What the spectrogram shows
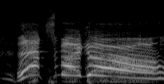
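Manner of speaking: raucous, shrill, very high, very loud scream. Narrator voices a rowdy man in the stands across the way; rowdy man screaming. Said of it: "a very rowdy man from the stands across the way screaming".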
